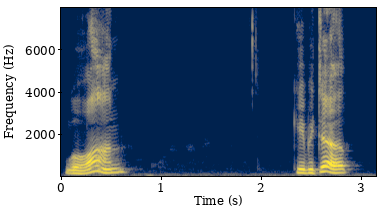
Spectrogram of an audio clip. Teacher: The low rise in statements is encouraging.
